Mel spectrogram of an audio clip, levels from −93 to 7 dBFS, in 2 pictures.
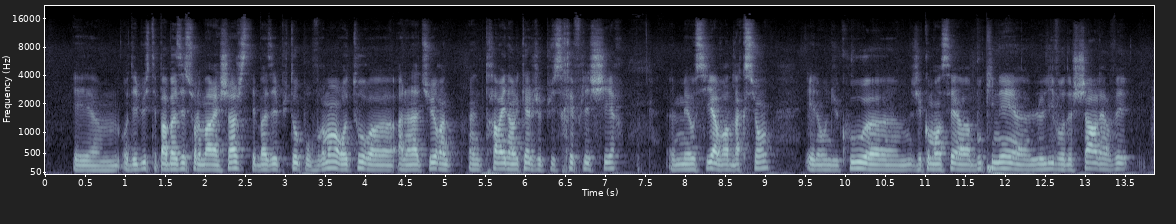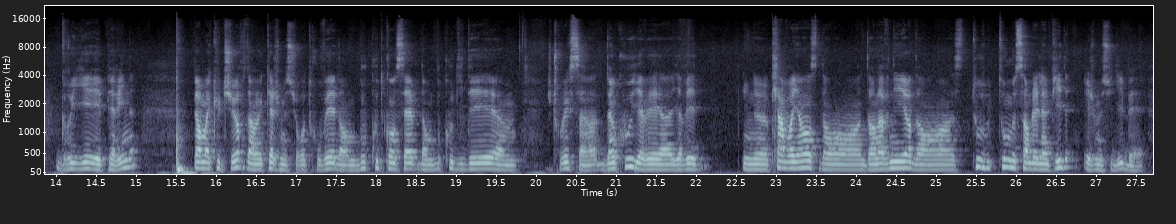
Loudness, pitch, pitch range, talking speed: -23 LUFS, 125 Hz, 120-140 Hz, 210 wpm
